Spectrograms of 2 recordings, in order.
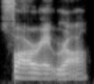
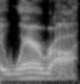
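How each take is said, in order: First: The first word begins with an F sound. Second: The first word begins with a W sound. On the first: The speaker calls it right. "the W H is pronounced like an F, like as in food" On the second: The speaker calls it wrong. "A lot of people say Where Ra"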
